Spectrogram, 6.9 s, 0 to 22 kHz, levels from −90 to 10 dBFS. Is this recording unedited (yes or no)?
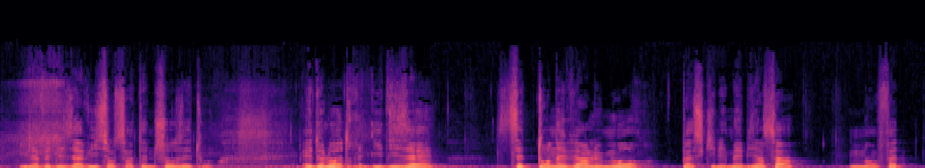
no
